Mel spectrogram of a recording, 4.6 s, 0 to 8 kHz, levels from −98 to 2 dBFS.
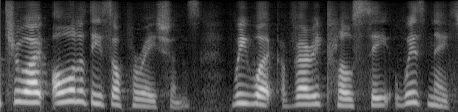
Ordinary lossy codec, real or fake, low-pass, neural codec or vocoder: none; fake; none; codec, 16 kHz, 0.7 kbps, FocalCodec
